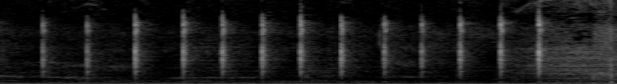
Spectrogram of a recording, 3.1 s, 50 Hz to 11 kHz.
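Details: Rapid sharp clicking knocks, about five a second, over a low cabin rumble, heard inside a 2017 Chevrolet Spin LTZ manual with constant suspension noise despite new links, shocks and bushings; cause found to be a worn tie rod end.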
